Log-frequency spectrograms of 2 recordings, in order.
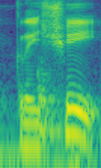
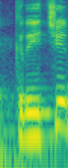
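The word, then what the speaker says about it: crèche: यह एक French word है, क्रेशे प्रोनाउंसिएशन है, क्रेचे नहीं पढ़ दीजिएगा, ठीक है, क्रेशे।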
